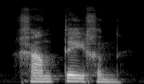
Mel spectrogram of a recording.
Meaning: inflection of tegengaan: 1. plural present indicative 2. plural present subjunctive
- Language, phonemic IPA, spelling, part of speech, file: Dutch, /ˈɣan ˈteɣə(n)/, gaan tegen, verb, Nl-gaan tegen.ogg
